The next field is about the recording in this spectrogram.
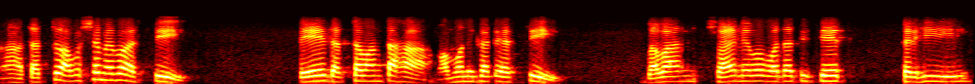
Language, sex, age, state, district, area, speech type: Sanskrit, male, 30-45, West Bengal, North 24 Parganas, urban, conversation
